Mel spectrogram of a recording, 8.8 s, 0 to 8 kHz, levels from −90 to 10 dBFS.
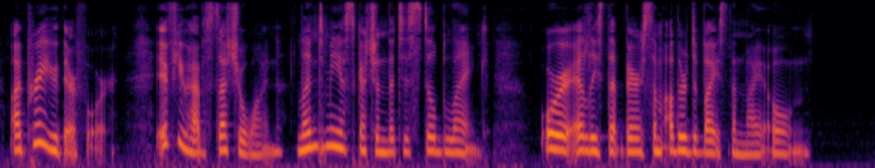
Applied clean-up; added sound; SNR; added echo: none; none; none; none.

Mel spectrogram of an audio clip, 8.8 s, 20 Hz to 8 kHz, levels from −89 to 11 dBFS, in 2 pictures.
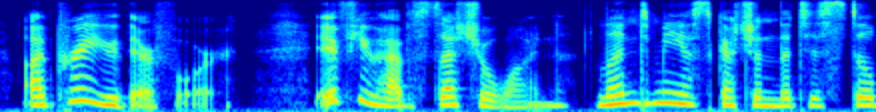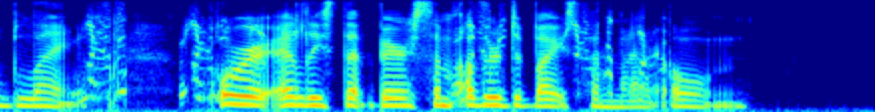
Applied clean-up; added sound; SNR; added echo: neural diffusion model UNIVERSE++.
